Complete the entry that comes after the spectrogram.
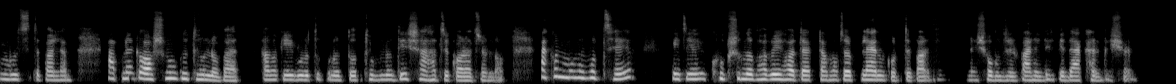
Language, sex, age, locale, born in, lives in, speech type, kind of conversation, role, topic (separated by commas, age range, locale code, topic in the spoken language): Bengali, female, 20-24, bn-BD, Bangladesh, Bangladesh, read, expert-assistant, asker, বন্ধুদের নিয়ে সমুদ্রের প্রাণী পর্যবেক্ষণের একটা স্মার্ট প্ল্যান কীভাবে বানানো যায়?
